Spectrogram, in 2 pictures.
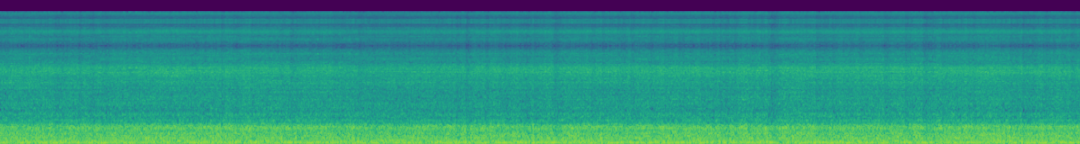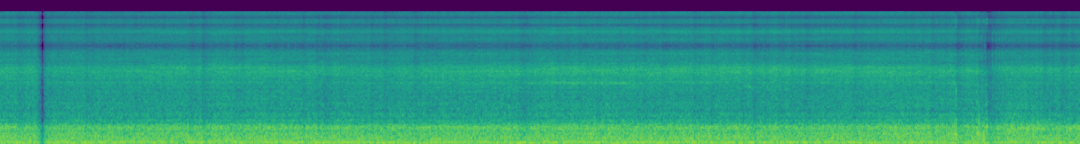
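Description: Steady rush of airflow around a Schempp-Hirth Mini Nimbus sailplane's cockpit in a descending landing approach, with its dive brakes fully extended.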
